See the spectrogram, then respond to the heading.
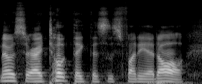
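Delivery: ordinary delivery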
